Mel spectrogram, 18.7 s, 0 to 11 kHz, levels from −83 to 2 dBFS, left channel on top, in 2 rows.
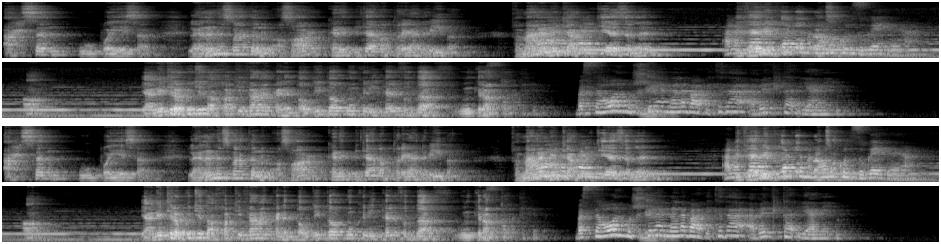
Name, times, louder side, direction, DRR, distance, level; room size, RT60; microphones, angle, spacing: voice 1, 0.0-4.5 5.1-6.5 7.3-8.2 9.6-9.8 10.8-14.5 15.7-15.9, left 1 dB, 30° right, 1 dB, 0.9 m, -22 dB
voice 2, 5.2-6.3 7.2-9.2 14.1-14.3 15.1-17.7, right 4 dB, 65° right, 1 dB, 0.6 m, -23 dB
sound 1, 5.3-11.1, left 4 dB, 80° left, 1.3 m, -31 dB
sound 2, 8.0-13.7, right 1 dB, 60° left, 0.9 m, -40 dB
9.9 x 4.2 x 2.3 m, 0.74 s
head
